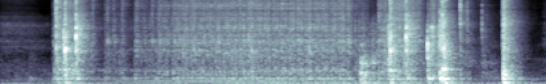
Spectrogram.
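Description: A sewing machine stitches a zippered pleated wallet, running in a steady whirring burst that ends with a few short, rapid mechanical clatters, close and distinct with no talking.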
